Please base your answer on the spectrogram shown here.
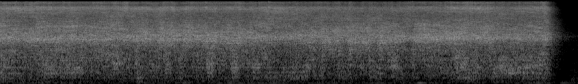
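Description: A Wagner Spraytech 915e on-demand steam cleaner blasts a loud, steady broadband hiss onto an oven for several seconds before cutting off abruptly.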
